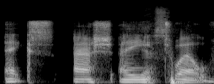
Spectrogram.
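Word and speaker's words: X Æ A-12: and the child is called XAA12, pronounced X-Ash-A12. Yes.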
